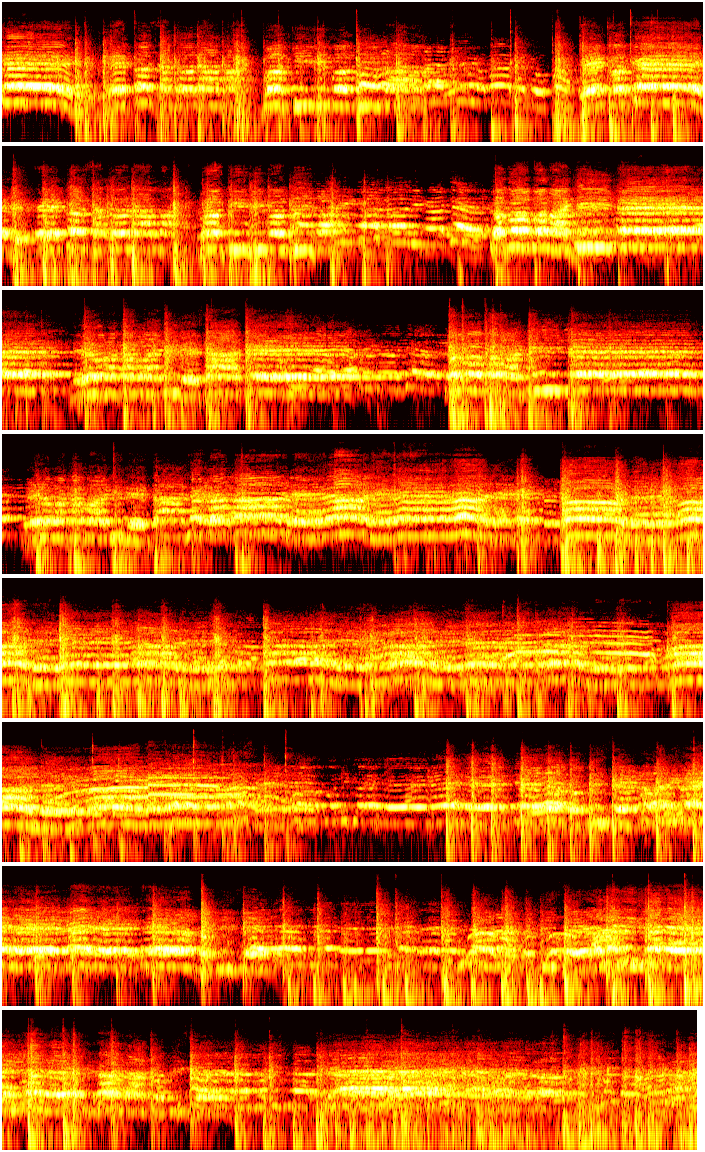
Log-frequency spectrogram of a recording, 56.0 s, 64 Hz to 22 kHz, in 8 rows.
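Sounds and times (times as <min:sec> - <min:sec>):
men chanting and singing: 0:00.0 - 0:56.0.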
